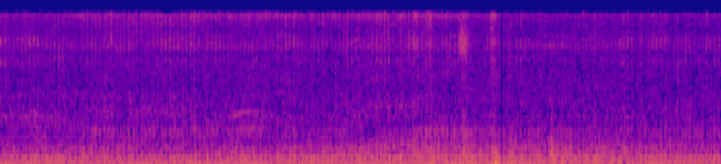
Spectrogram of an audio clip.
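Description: Small kart engines running steadily at a distance, with a couple of sharp knocks about five seconds in.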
